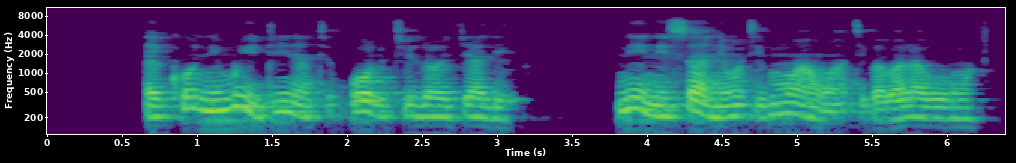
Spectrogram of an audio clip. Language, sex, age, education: Yoruba, male, 46-60, tertiary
